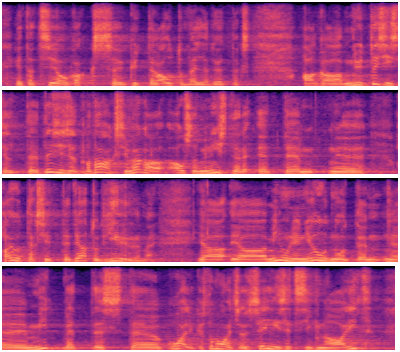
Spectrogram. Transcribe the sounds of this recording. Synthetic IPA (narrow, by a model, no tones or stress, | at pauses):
e̞t̪nɑt̪seːo̞kɑkskyt̪ːeɡ̥ɑwt̪ːˑod̪vælʲjɑt̪ø̞ːt̪ːˑɑksɑɡ̥ɑnyːd̪̚t̪ɤsʲise̞lt̪ːt̪ɤs̬ʲis̬e̞lt̪mɑt̪ɑɦɑksinvæɡ̥ɑɑwsɑd̪minist̪e̞ɾe̞t̪ː | hɑjut̪ːˑɑksit̪ːet̪eɑt̪ːˑud̪hirmḛ | jɑjɑminulenjɤwd̪̥nud̪̥ | mit̪me̞t̪ːe̞st̪ko̞ɦɑlikːˑest̪omɑmɑt̪siose̞lʲːise̞d̪̥siɡ̥nɑːlʲid̪̥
